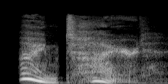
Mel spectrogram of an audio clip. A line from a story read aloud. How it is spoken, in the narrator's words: she sighed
